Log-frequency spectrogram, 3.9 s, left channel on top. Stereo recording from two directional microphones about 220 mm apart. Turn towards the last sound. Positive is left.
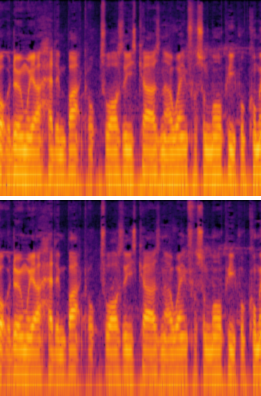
turn(degrees=5)  # may be behind; listen again after turning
